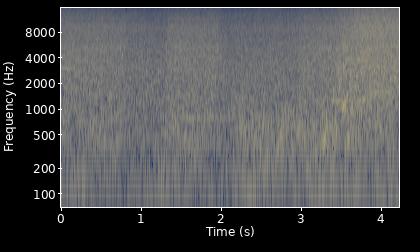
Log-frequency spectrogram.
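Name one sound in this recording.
Water rushes and sprays loudly.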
